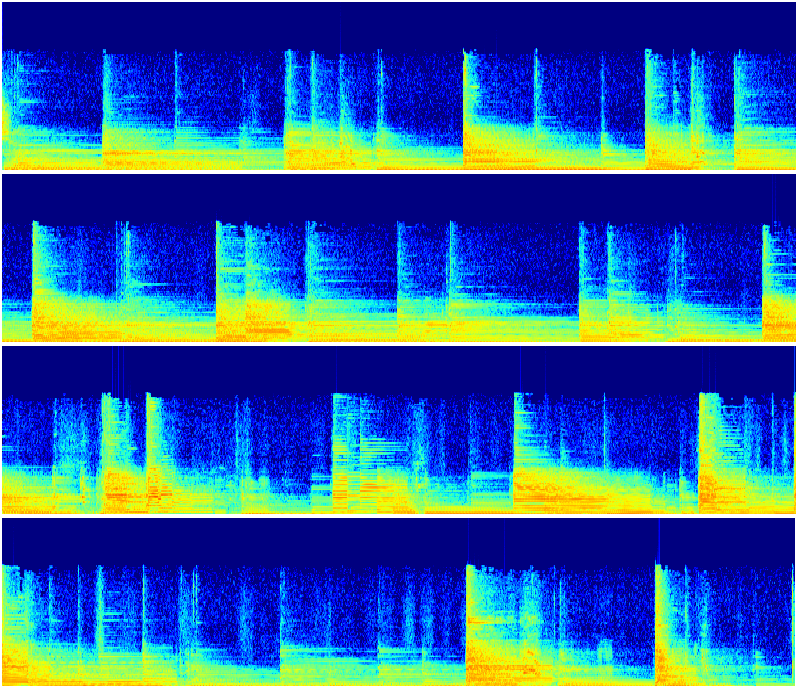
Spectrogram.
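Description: Electric guitar on a Stratocaster-style guitar playing a chord progression: chords struck one after another, each left ringing, with melodic fills between them. Another voicing of E minor is being tried out within the progression.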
